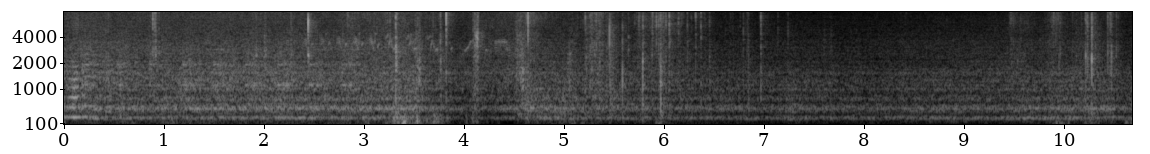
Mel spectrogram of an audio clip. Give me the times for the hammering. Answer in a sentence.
You can hear the hammering from 0.1 to 2.9 s.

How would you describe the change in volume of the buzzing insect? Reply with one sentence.
The loudness of the buzzing insect goes down.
